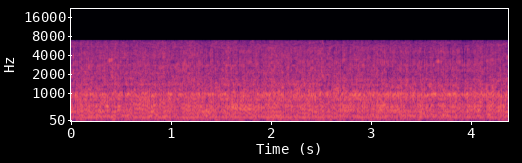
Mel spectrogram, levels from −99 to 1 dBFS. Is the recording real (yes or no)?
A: no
